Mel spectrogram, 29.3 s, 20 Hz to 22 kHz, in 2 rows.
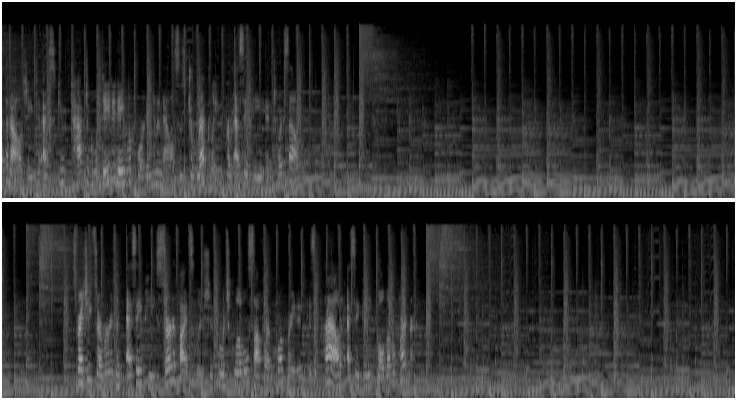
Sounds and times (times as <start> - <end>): Speech: 0.0 - 6.0, 16.1 - 23.0
Music: 0.0 - 29.3.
